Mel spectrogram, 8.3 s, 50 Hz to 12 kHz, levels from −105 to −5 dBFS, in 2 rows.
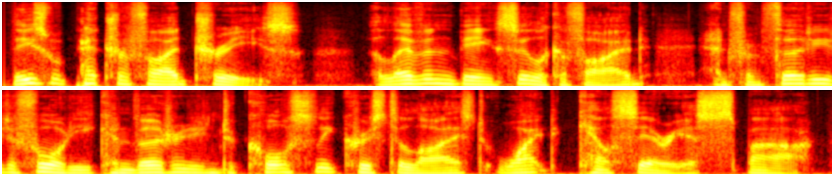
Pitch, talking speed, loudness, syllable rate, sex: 125 Hz, 135 wpm, -19 LUFS, 5.5 syllables/s, male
